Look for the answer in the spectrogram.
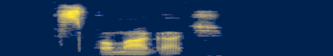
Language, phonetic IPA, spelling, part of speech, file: Polish, [fspɔ̃ˈmaɡat͡ɕ], wspomagać, verb, Pl-wspomagać.ogg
